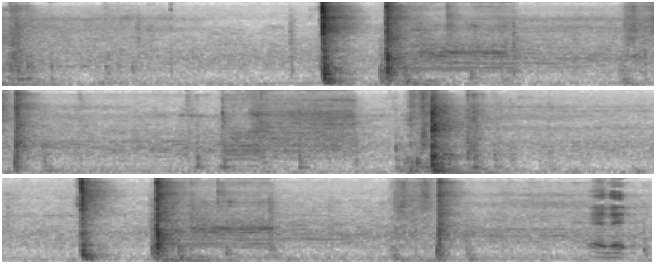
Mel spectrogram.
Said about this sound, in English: And it also sounds much smoother and more elegant when you close the door fully.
